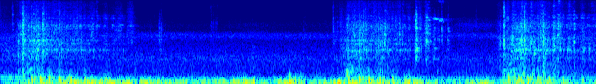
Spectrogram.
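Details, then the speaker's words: Vintage mini bike engine after fixing a backwards kill switch sputters and surges unevenly in bursts; fuel is contaminated with water, so it runs poorly. "is this fuel or water water it's water it doesn't run very well"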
